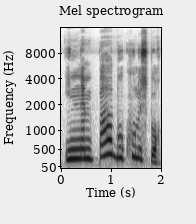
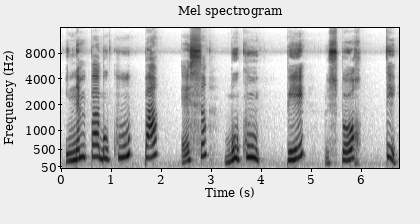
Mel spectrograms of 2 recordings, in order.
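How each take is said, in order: First: Said in the usual way. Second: «il n'aime pas beaucoup» découpé avec les lettres muettes; mot par mot. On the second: Shown as a demonstration. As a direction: dicter E, S, P, T muets. (correction lente mot à mot) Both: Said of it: "barrer les lettres".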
